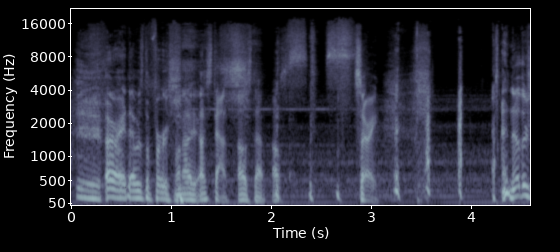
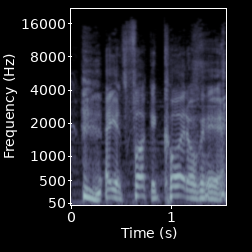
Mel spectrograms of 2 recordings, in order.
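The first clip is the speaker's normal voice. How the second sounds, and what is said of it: Put-on New Jersey accent. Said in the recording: “they just said it in a Jersey accent.”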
